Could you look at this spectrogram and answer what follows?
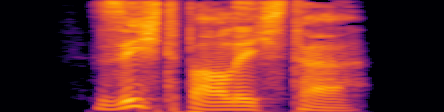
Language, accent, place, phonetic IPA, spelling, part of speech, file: German, Germany, Berlin, [ˈzɪçtbaːɐ̯lɪçstɐ], sichtbarlichster, adjective, De-sichtbarlichster.ogg
- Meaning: inflection of sichtbarlich: 1. strong/mixed nominative masculine singular superlative degree 2. strong genitive/dative feminine singular superlative degree 3. strong genitive plural superlative degree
